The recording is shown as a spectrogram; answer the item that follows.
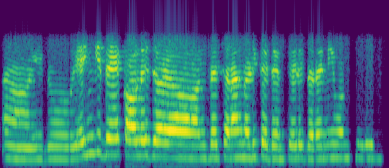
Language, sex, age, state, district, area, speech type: Kannada, female, 18-30, Karnataka, Bangalore Rural, rural, conversation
